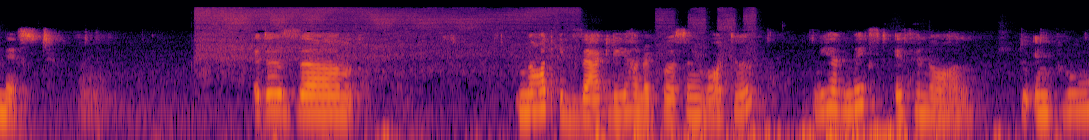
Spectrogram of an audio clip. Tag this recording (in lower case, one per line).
speech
